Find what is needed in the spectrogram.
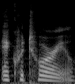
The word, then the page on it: equatorial: American English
